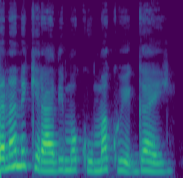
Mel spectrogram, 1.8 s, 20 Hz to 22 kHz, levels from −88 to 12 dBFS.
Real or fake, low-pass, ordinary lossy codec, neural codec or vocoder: real; none; none; none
